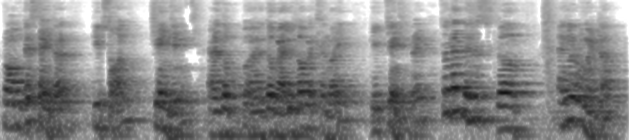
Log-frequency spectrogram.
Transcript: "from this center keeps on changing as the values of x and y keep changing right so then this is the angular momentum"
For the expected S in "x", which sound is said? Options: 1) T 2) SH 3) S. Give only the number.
2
